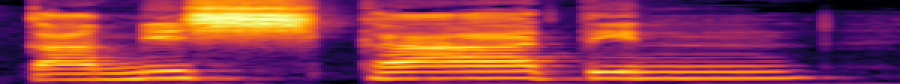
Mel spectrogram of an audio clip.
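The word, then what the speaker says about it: كَمِشْكَاةٍ: Syuraka'a mashkuron kamishkatin. Ini dibacanya ka, wawnya tidak dibaca ya.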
